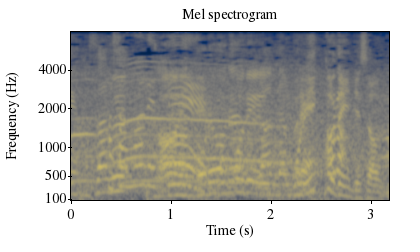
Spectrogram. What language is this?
Japanese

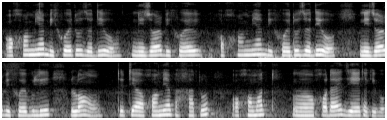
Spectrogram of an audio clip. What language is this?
Assamese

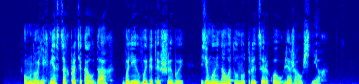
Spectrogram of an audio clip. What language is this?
Belarusian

